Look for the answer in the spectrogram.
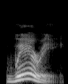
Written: wary

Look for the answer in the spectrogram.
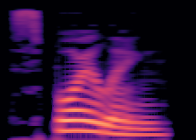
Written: spoiling

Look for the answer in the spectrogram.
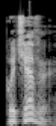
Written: whichever

